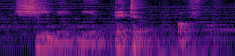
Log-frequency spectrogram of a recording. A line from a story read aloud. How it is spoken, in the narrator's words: The priest ... whispered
